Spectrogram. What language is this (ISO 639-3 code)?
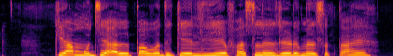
hin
